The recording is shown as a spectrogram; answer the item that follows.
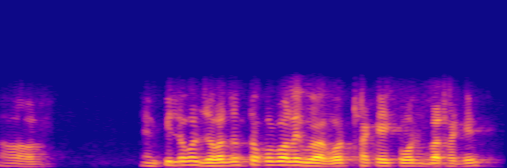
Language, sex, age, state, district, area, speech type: Assamese, male, 60+, Assam, Goalpara, rural, conversation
